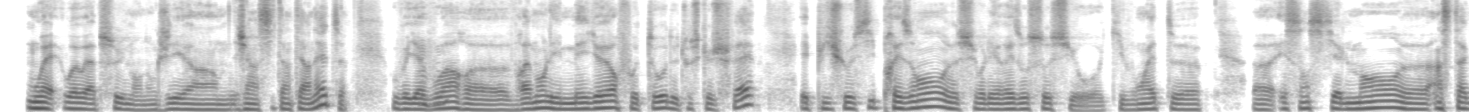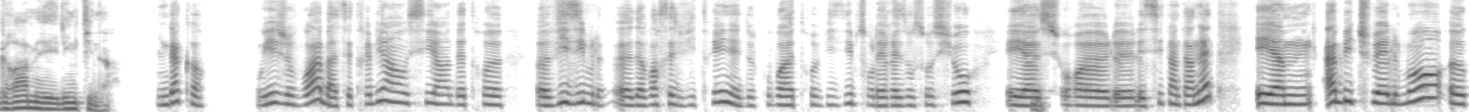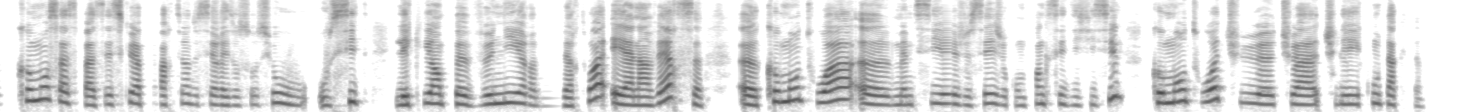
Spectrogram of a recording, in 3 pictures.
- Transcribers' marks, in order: other background noise
- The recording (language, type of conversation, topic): French, advice, Comment puis-je atteindre et fidéliser mes premiers clients ?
